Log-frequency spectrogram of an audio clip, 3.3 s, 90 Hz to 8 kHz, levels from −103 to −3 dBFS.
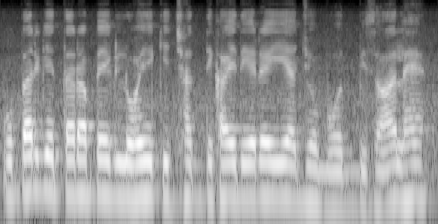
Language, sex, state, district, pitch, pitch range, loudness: Hindi, male, Uttar Pradesh, Shamli, 155 Hz, 145-160 Hz, -16 LUFS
